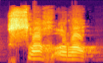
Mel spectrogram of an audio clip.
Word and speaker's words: صخر: الذین جابوا الصخر بالواد، صخر صاد کو پر کر کے پڑھیں گے اور خا کو بھی پر کر کے پڑھیں گے اور را کو بھی پر کر کے پڑھیں گے، تینوں لفظوں کو منہ بھر کے پڑھنا ہے، پر کر کے پڑھنا ہے۔ کیسے؟ صخر اس طرح سے۔ وفرعون ذی الاوتاد، وفرعون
